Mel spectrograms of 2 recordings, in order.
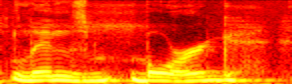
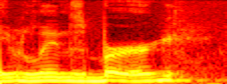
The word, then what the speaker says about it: Lindsborg: And then there's Lindsborg, which people say Lindsberg.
